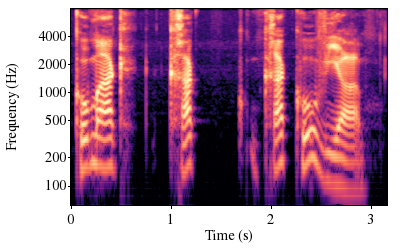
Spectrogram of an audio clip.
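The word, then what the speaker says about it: Comarch Cracovia: Komag Krakowia, glaube ich, wird das ausgesprochen. Sehr gut, sehr gut ausgesprochen.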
